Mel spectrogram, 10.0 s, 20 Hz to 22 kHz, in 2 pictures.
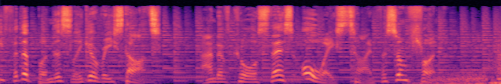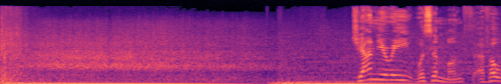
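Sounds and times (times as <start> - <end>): deep booming hit with rumble: 4.9 - 9.1.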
